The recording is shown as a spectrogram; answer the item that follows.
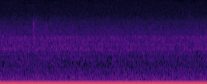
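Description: Steady low hum with a faint even hiss, unchanging throughout; no other sound stands out.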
